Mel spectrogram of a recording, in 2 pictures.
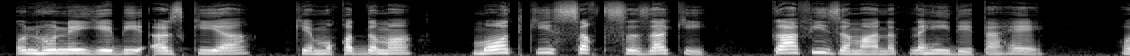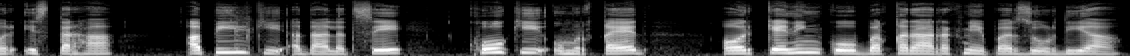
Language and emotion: Urdu, neutral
